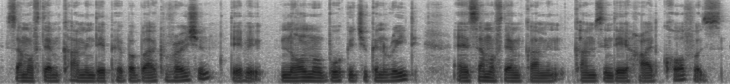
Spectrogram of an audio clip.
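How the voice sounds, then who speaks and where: A man speaking in English, his first language being Kikongo, delivers a meandering motivational talk. His voice is very low and full of vocal fry. It has a husky, rough grain. He keeps circling back to the same phrases. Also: darkish tone. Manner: calls out to listeners like a presenter. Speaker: author and speaker. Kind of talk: motivational monologue.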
